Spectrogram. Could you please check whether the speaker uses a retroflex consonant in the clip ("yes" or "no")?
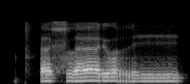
no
